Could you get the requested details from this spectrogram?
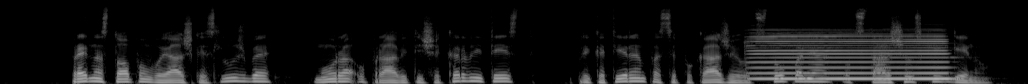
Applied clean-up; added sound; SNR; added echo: none; Bowed string instrument; -4 dB; none.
